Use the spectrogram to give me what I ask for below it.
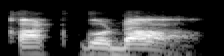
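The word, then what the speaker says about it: Kathgodam: ashoke like ashoke mentioned kh is pronounced Cut. Cut as in timber. Oh, I see. Yes. Okay. Got it. And godam is a corruption of godam. So cut godam.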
